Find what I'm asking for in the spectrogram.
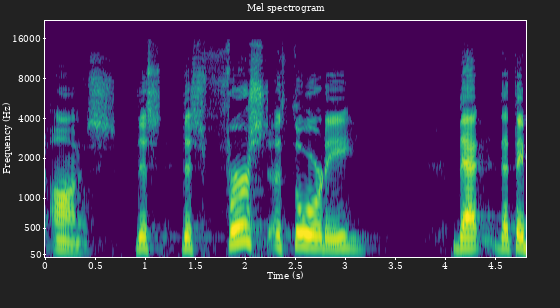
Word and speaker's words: Annas: John chapter 18, verse 13, we read that first they led him to Annas.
